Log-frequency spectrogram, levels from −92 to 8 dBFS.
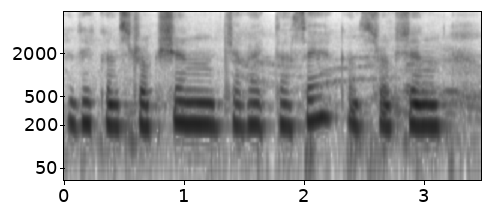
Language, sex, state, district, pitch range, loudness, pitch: Nagamese, female, Nagaland, Dimapur, 195-210 Hz, -14 LUFS, 200 Hz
